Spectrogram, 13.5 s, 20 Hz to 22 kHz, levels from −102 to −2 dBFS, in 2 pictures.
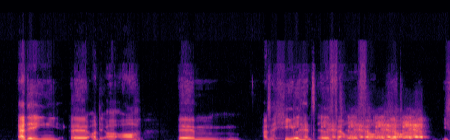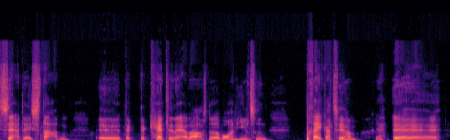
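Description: Between 0.77 and 1.71 s, four brief patches at 0.77, 1.09, 1.27 and 1.69 s are lost packets rebuilt from error correction: each 20 ms frame was replaced by the low-bitrate copy carried in the following packet, so nothing drops out, but the sound turns momentarily rougher and noisier. On a spectrogram these show as thin grainy columns with a smeared harmonic structure.

Interleaved with them, at 0.99 to 1.03 s, 1.25 to 1.29 s, 2.09 to 2.13 s and 2.37 to 2.42 s, are short concealed packet losses. Each time, 20 ms of audio arrived too late and the decoder extended the preceding sound, then blended back in. The result is a quick smear or wobble.

From 4.82 to 6.51 s a feedback howl builds. Two devices share a room, so the loop from microphone to loudspeaker adds gain on each pass. It narrows to a tone around 500 Hz, pulsing roughly every 0.4 s and peaking about 6 dB above the speech. A spectrogram shows a bright horizontal line thickening in regular bursts.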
